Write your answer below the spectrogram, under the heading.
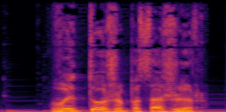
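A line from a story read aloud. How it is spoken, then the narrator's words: Grumbled. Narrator (Russian): проворчал Быков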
